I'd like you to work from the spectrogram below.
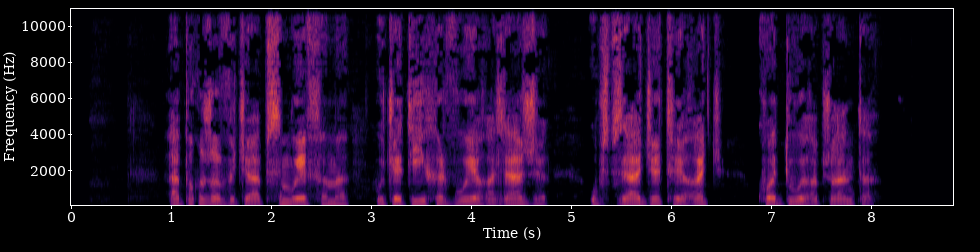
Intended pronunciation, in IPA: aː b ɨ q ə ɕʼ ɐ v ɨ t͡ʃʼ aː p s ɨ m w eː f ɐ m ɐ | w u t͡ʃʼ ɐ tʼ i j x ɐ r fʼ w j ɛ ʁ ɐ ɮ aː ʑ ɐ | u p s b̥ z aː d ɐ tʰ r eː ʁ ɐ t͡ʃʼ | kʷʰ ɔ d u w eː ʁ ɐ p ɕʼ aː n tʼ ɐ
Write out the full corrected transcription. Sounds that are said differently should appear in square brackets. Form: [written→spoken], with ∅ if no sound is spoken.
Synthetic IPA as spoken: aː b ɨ q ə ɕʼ ɐ v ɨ t͡ʃʼ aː p s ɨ m w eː f ɐ m ɐ | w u t͡ʃʼ ɐ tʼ i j x ɐ r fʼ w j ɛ ʁ ɐ ɮ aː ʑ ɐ | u p s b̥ z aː [d→d͡ʒ] ɐ tʰ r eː ʁ ɐ t͡ʃʼ | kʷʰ ɔ d u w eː ʁ ɐ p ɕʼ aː n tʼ ɐ

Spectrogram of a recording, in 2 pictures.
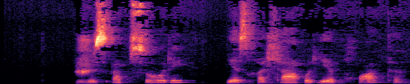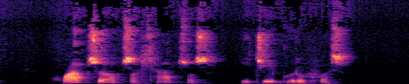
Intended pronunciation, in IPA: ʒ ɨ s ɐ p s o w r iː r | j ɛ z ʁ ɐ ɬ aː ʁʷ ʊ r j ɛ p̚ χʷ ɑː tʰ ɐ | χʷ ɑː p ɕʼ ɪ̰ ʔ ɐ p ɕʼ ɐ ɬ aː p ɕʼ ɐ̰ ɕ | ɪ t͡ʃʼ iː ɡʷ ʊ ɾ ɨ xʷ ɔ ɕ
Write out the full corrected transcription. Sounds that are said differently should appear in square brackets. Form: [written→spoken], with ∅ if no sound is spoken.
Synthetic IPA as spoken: ʒ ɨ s ɐ p s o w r iː [r→∅] | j ɛ z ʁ ɐ ɬ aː ʁʷ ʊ r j ɛ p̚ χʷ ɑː tʰ ɐ | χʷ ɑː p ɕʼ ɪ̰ ʔ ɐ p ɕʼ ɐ ɬ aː p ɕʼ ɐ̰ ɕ | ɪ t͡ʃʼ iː ɡʷ ʊ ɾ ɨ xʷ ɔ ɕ

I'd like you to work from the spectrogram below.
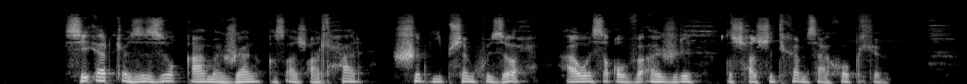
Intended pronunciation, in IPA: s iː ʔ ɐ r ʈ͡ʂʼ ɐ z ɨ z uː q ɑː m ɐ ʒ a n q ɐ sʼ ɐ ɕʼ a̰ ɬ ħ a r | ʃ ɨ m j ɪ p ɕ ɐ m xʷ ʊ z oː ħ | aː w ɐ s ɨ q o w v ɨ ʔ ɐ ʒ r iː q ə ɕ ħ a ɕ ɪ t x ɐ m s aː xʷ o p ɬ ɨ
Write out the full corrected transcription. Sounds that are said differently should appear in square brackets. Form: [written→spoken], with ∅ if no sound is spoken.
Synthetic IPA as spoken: s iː ʔ ɐ r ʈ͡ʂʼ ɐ z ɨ z uː q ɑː m ɐ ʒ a n q [ɐ→ə] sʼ ɐ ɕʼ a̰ ɬ ħ a r | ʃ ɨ m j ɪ p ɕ ɐ m xʷ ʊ z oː ħ | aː w ɐ s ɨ q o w v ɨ ʔ ɐ ʒ r iː q ə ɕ ħ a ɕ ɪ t x ɐ m s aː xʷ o p ɬ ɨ

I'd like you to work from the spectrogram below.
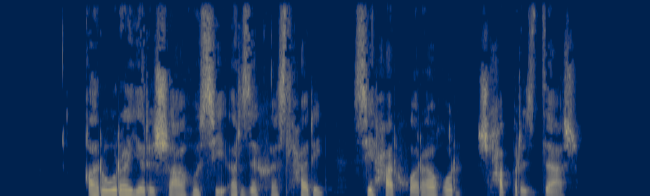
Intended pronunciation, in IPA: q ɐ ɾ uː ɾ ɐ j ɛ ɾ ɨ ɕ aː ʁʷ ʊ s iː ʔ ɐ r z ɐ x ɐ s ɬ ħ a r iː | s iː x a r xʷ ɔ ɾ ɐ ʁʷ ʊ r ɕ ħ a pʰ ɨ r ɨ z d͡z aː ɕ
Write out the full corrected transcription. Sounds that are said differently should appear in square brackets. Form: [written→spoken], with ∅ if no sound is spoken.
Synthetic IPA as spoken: q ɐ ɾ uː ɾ ɐ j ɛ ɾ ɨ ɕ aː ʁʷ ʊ s iː ʔ ɐ r z ɐ x ɐ s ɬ ħ a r iː | s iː [x→ħ] a r xʷ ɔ ɾ ɐ ʁʷ ʊ r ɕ ħ a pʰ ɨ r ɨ z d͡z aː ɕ

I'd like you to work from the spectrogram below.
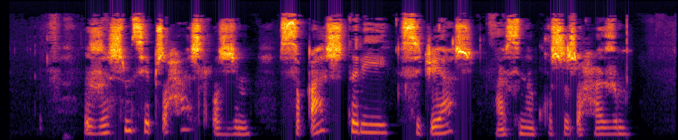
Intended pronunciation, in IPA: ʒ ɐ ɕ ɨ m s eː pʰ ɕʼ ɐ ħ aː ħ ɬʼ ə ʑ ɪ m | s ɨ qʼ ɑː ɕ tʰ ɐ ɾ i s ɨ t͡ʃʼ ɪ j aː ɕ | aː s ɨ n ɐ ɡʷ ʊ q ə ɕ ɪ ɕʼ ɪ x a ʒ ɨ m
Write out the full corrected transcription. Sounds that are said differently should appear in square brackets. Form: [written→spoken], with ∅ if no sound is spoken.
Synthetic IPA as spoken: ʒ ɐ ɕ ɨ m s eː [pʰ→p] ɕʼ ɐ ħ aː [ħ→ɕ] ɬʼ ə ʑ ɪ m | s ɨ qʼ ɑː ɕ tʰ ɐ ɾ [i→iː] s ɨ t͡ʃʼ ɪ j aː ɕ | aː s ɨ n ɐ ɡʷ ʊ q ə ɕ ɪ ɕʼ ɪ [x→ħ] a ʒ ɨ m

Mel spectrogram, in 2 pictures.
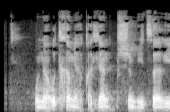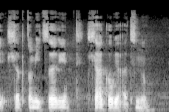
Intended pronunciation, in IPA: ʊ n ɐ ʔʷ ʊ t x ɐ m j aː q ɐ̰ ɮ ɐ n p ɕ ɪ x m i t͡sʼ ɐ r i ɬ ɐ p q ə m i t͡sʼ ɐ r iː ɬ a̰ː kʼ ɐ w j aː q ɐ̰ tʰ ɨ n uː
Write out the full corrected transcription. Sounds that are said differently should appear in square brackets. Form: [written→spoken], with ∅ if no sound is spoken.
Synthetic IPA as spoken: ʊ n ɐ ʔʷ ʊ t x ɐ m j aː q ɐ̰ ɮ ɐ n p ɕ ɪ [x→∅] m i t͡sʼ ɐ r [i→iː] ɬ ɐ p q ə m i t͡sʼ ɐ r iː ɬ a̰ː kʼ ɐ w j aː [q→ʔ] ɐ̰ tʰ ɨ n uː

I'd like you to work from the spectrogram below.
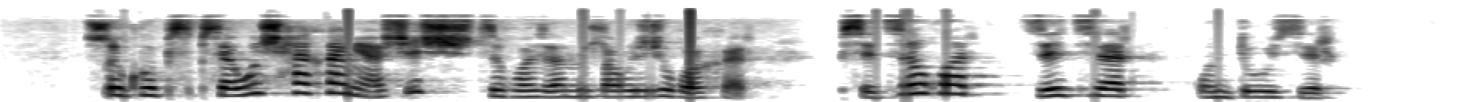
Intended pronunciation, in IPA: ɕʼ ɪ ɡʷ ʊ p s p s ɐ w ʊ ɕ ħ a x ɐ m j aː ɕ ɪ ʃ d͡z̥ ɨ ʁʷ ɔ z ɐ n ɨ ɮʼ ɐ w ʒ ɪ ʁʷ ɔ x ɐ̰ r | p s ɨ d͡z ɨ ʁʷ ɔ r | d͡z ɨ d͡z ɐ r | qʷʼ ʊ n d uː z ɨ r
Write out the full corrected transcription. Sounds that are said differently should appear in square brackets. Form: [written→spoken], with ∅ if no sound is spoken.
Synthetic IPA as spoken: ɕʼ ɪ ɡʷ ʊ p s p s ɐ w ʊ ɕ ħ a x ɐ m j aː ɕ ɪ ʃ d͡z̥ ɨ ʁʷ ɔ z ɐ [n→m] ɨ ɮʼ ɐ w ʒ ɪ ʁʷ ɔ x ɐ̰ r | p s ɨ d͡z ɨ ʁʷ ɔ r | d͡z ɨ d͡z ɐ r | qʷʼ ʊ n d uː z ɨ r

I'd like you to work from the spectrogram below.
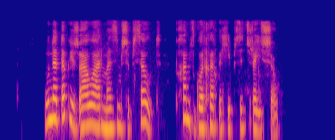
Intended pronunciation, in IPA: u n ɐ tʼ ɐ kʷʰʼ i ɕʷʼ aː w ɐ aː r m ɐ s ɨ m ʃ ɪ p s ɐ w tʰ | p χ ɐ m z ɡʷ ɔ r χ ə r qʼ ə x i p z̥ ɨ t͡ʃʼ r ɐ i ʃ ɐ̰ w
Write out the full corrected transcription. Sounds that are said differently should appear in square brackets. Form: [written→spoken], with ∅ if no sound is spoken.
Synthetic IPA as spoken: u n ɐ tʼ ɐ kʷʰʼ i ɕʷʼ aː w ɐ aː r m ɐ [s→z] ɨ m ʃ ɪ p s ɐ w tʰ | p χ ɐ m z ɡʷ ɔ r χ [ə→ɐ] r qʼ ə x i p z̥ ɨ t͡ʃʼ r ɐ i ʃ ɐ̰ w

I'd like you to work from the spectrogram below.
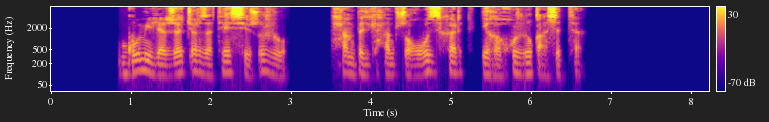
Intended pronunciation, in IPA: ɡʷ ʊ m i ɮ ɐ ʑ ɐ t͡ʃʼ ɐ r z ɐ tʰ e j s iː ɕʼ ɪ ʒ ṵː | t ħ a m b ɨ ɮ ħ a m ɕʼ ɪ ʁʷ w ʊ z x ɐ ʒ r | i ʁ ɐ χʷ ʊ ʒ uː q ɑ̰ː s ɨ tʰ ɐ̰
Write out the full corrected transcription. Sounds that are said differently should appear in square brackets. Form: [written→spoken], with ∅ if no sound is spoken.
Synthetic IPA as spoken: ɡʷ ʊ m i ɮ ɐ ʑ ɐ t͡ʃʼ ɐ r z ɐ tʰ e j s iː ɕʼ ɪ ʒ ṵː | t ħ a m b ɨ ɮ ħ a m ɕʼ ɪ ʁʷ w ʊ z x ɐ [ʒ→∅] r | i ʁ ɐ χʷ ʊ ʒ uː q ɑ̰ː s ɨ tʰ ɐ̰

